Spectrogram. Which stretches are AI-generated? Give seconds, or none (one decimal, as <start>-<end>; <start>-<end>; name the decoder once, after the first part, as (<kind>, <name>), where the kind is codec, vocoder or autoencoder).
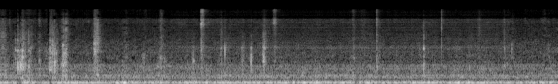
1.7-5.1 (autoencoder, DAC-VAE)

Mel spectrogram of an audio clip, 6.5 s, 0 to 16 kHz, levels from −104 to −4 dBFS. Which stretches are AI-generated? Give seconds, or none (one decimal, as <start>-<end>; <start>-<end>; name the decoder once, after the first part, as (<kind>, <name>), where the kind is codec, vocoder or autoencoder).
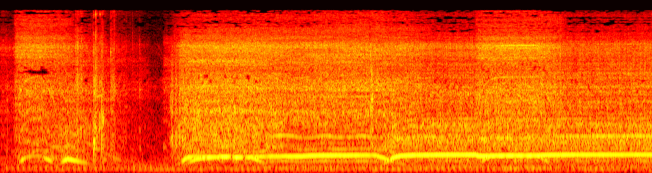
none

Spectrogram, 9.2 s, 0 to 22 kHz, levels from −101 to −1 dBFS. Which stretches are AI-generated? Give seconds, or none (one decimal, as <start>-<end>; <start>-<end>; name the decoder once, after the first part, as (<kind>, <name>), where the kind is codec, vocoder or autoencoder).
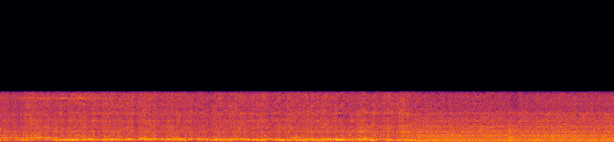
0.7-2.0 (vocoder, BigVGAN v2); 2.7-5.6

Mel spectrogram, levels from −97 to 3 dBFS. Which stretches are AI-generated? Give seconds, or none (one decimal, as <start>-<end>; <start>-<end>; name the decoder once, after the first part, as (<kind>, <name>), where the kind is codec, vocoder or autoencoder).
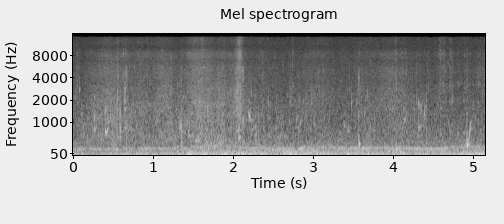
1.5-3.7 (vocoder, Vocos)

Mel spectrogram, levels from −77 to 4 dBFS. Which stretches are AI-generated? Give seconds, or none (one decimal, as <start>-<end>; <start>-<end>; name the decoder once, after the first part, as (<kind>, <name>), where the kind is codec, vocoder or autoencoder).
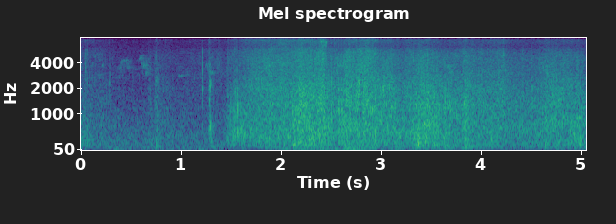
none

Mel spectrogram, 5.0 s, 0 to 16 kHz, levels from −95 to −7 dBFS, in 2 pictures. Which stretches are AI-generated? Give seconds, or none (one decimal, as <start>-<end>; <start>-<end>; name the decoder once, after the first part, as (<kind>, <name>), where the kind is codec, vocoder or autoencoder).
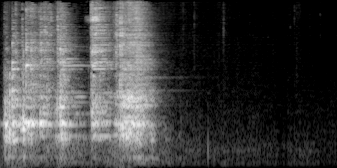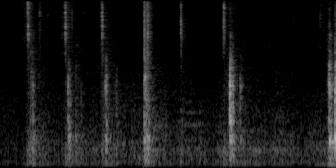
0.9-3.6 (vocoder, Vocos)

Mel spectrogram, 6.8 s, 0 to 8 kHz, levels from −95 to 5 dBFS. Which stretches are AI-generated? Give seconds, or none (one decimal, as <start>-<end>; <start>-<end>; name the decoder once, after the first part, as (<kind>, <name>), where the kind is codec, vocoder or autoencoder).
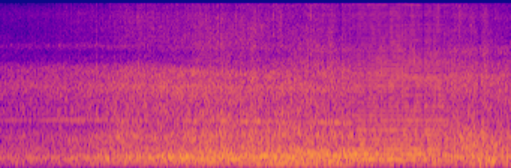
4.7-6.0 (vocoder, HiFi-GAN)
